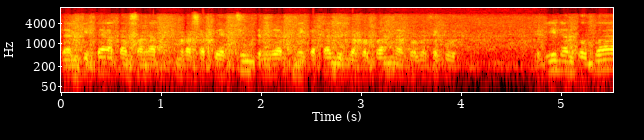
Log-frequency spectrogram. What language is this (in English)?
Indonesian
